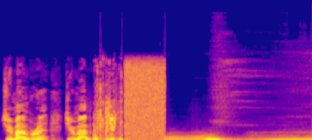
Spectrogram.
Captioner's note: white noise hissing; unsettling music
